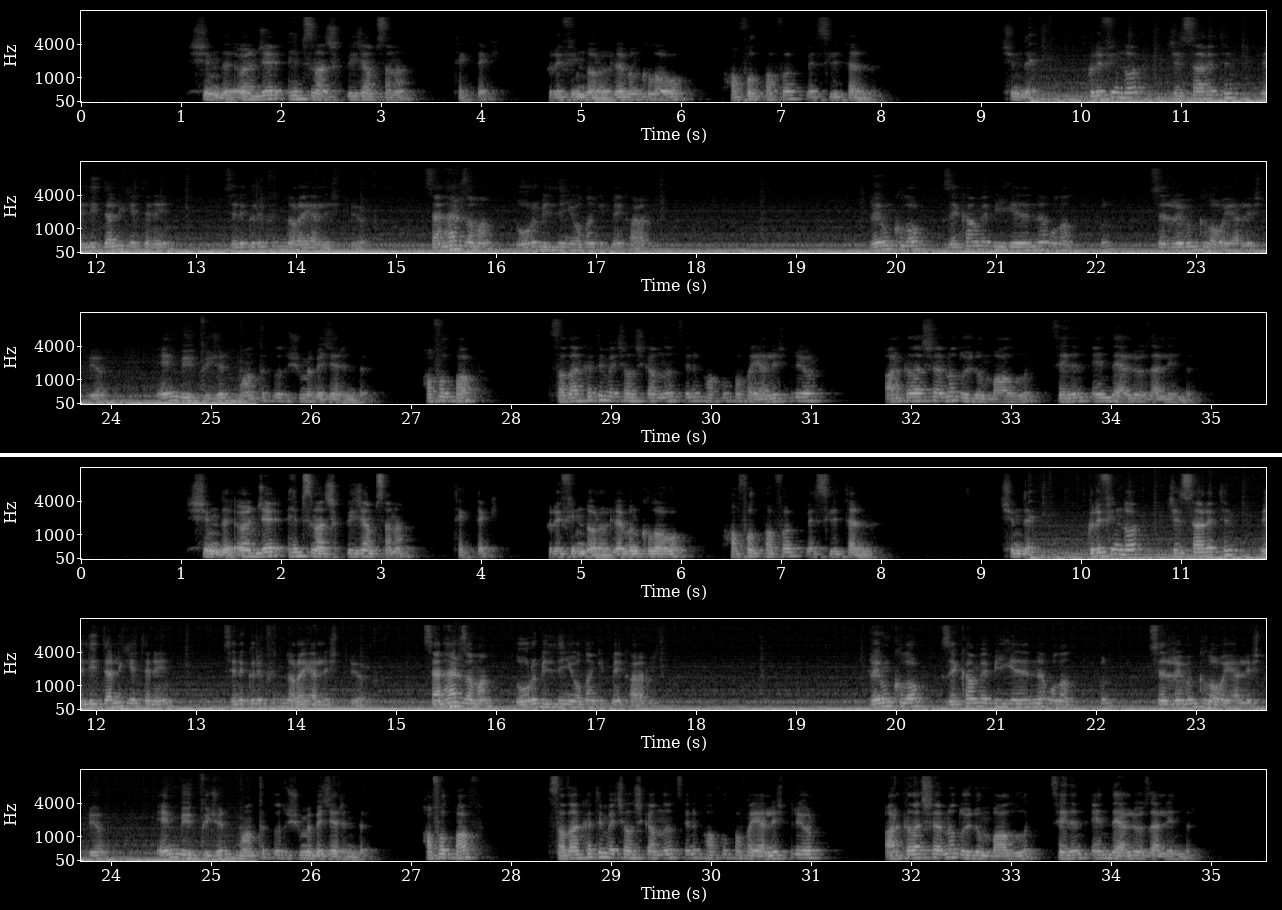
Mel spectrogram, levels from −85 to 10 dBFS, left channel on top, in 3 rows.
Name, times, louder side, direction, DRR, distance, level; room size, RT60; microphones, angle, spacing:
voice 1, 1.1-3.2 3.7-4.0 4.7-6.0 6.4-7.9 9.2-9.5 10.0-10.6 10.9-12.8 13.3-14.7 15.3-17.6 19.7-21.8 22.0-22.2 22.6-23.9 24.5-26.5 27.1-27.6 28.4-31.0 31.7-33.2 33.4-34.8, right 2 dB, 55° right, 5 dB, 0.8 m, -33 dB
sound 1, 9.4-25.4, right 1 dB, 10° right, 0.7 m, -33 dB
3.8 x 3.0 x 4.2 m, 0.34 s
head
